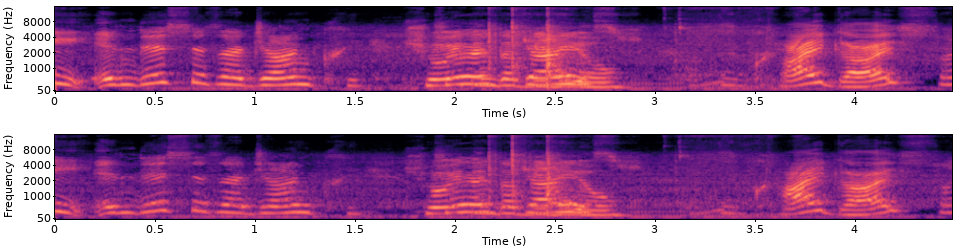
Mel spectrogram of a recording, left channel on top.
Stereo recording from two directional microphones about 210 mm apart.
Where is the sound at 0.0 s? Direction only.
10° right (ahead or behind).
